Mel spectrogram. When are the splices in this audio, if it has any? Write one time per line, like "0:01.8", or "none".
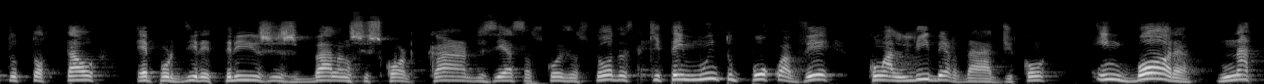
0:06.4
